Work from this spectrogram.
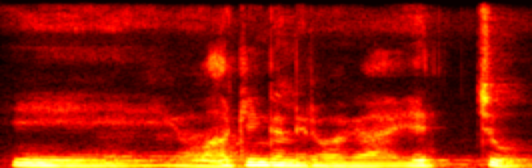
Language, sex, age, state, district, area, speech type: Kannada, male, 60+, Karnataka, Chitradurga, rural, spontaneous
